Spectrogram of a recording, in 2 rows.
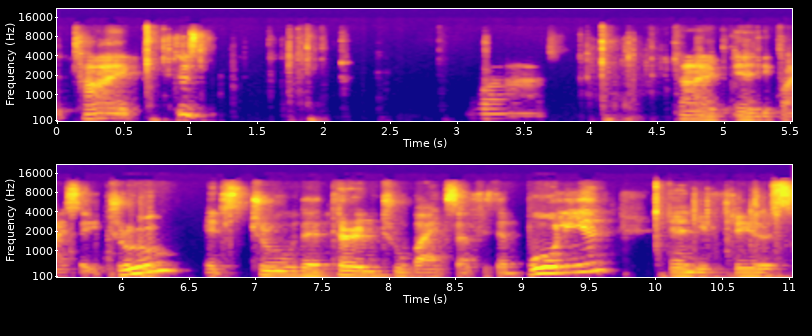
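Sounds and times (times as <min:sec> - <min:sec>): typing on computer keyboard: 0:00.6 - 0:02.2, 0:03.9 - 0:06.9, 0:09.9 - 0:11.0.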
